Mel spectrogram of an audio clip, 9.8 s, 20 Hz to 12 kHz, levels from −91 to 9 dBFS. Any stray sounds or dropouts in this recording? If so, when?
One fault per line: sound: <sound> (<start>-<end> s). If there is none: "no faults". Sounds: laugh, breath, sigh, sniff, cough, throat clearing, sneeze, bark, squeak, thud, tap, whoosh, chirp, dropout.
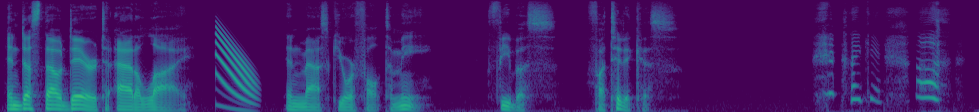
sound: chirp (2.2-2.6 s)
sound: laugh (8.1-9.7 s)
